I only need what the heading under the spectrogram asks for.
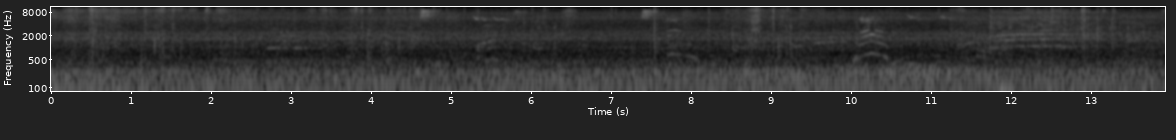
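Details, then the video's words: A stray cat on an Istanbul street in Turkey, asking for affection, gives several short arched meows spaced a few seconds apart, most clustered near the end, over a steady low rumble of traffic. "Stray Cat Asking For Affection In A Cute Way (Cutest Meowing)"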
